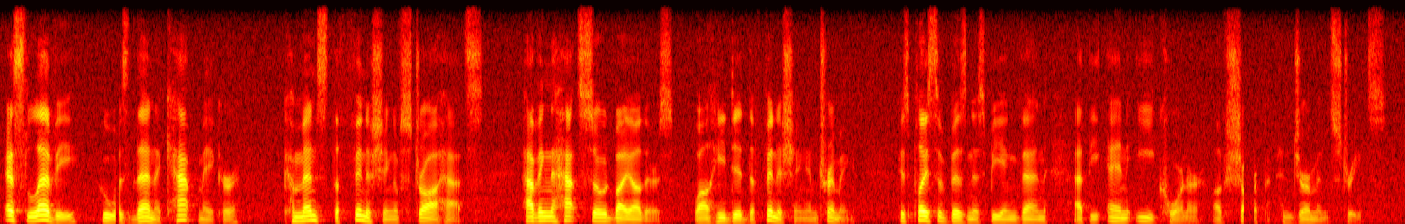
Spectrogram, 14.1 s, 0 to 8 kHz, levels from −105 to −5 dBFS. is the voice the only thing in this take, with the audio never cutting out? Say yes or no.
no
